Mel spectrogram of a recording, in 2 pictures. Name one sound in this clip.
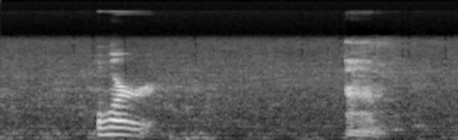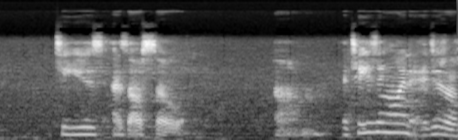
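A middle-aged woman speaks close to the microphone with pauses.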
